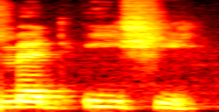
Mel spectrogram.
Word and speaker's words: Medici: Medici pronounced Medici.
